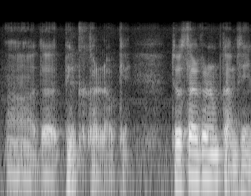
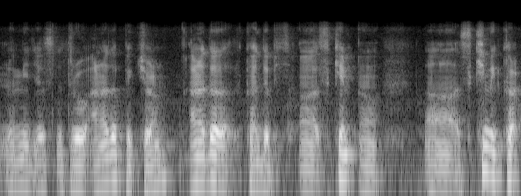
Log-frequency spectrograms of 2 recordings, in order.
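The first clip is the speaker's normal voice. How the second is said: usual speaking voice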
